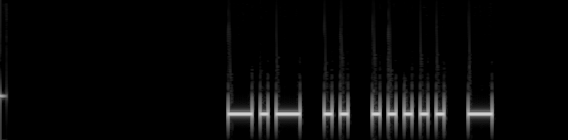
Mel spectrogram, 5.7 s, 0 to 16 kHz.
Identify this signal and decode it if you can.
Morse code, heard as a keyed tone, about 15 wpm, 700 Hz. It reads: KI5T
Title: USA Call Signs - 4 Characters - 15wpm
